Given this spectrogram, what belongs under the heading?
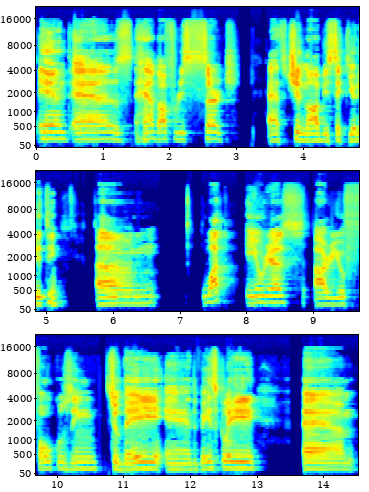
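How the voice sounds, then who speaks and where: A Brazilian man hosting an interview in English, speaking slowly with many pauses, fillers and restarts. His voice sits a little higher than most men's. Portuguese is his first language. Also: fairly even intonation. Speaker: podcast host. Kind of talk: casual interview.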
